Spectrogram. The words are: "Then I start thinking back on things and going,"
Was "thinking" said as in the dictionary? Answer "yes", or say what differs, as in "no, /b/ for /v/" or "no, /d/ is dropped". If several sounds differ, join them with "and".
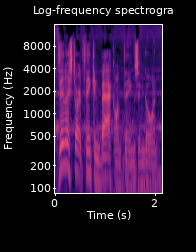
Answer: yes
